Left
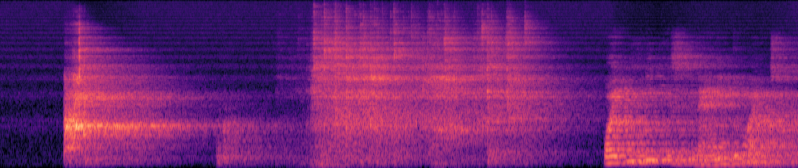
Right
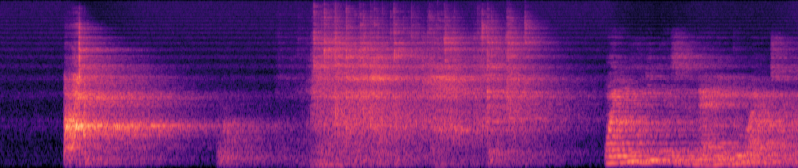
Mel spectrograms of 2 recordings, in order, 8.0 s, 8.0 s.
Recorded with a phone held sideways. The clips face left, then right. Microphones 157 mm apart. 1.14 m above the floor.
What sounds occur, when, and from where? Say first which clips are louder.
0.6 s a zipper: even; centre (ahead or behind), 0.5 m
2.2 s crumpling: even; 25° left (ahead or behind), 2.5 m
4.3 s whispering: left 2 dB; 55° left (ahead or behind), 1.2 m
6.0 s a man speaking: left 1 dB; 70° left (ahead or behind), 1.6 m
